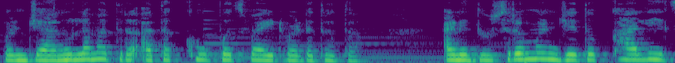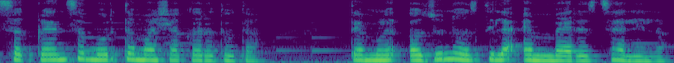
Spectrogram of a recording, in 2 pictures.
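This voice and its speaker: A woman narrating a serialized family story in a steady, expressive reading. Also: fairly high pitch, normal speed, breathy edge. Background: soft background music.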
